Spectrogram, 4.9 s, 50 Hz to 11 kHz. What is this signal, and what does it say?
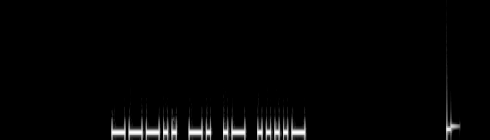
Morse code, heard as a keyed tone, about 28 wpm, 700 Hz. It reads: 8NA4
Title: Common Cut Numbers - 4-Digit 28wpm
